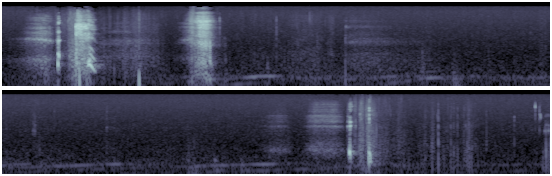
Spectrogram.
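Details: Two strong, wet sneezes close together, induced with a clothes tag tickling the nose, a quiet pause with faint voice, then a third forceful sneeze.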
